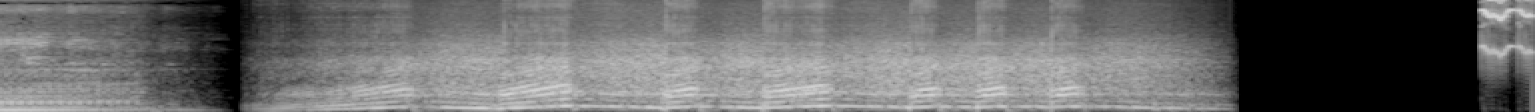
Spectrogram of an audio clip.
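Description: A car engine revved hard in repeated throttle blips, its pitch climbing and falling about half a dozen times with some clatter, then cutting off suddenly. A short high whistling tone starts just at the end.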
